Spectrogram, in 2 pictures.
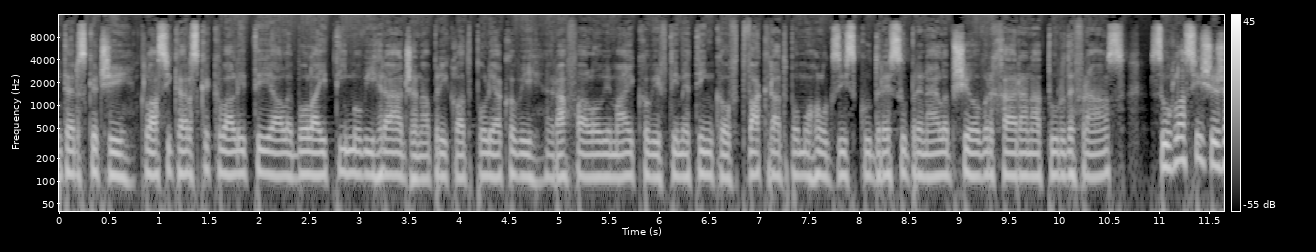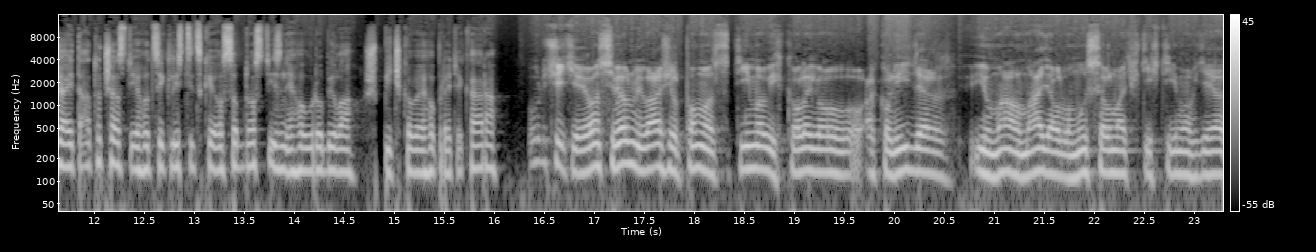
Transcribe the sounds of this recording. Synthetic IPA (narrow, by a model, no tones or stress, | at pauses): nt̪ɛɾskɛt͡ʃiklasikaːɾskɛkʋalit̪ialɛbɔlajt̪iːmɔʋiːɦɾaːd͡ʒanapɾiːklat̪pɔlɪakɔʋiɾʔafalɔʋimajkʰɔʋift̪imɛt̪iŋkɔfd̪̥ʋakɾaːt̪pɔmɔɦɔlɡziskud̪ɾɛsupɾɛnajlɛpʃɪɛɦɔʋr̩xaːɾanat̪uɾd̪ɛfɾansː | uːɦlasiːʃʒɛajt̪aːt̪ɔt͡ʃazɟjɛɦɔt͡siklist̪it͡skɛjɔsɔbnɔscizɲɛɦɔuɾɔbilaʃpit͡ʃkɔʋɛːɦɔpɾʔɛcɛkaːɾa | uɾt͡ʃicɛɔnsiʋɛlmiʋaːʒilpɔmɔt͡st̪iːmɔʋiːxkɔlɛɡɔʊakɔliːd̪ɛɾ | jumalmaɟalɛbɔmusɛlmacft̪iːxt̪iːmɔɣɟɛa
